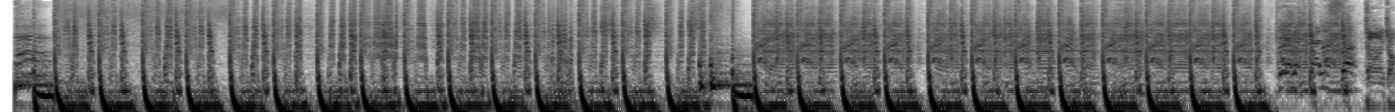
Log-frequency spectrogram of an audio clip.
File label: partymix popuri club dance remix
